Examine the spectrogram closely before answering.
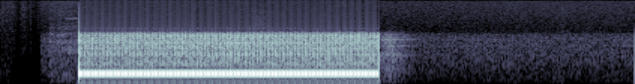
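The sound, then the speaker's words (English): Ringing tone heard while placing an outgoing phone call: one steady buzzing tone lasts about two seconds, followed by silence, and the next ring starts at the very end. “So let's give Wesley a call.”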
